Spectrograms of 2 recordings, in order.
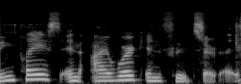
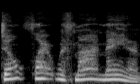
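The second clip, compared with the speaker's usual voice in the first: high, half-strength scream; 5 semitones higher than usual. Retelling a drive-thru customer's attack: imitating a woman screaming. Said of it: "she was screaming".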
